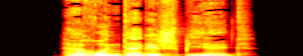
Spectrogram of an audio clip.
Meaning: past participle of herunterspielen
- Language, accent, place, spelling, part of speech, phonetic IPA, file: German, Germany, Berlin, heruntergespielt, verb, [hɛˈʁʊntɐɡəˌʃpiːlt], De-heruntergespielt.ogg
